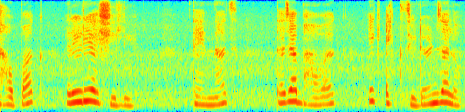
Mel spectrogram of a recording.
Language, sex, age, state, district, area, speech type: Goan Konkani, female, 18-30, Goa, Ponda, rural, spontaneous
